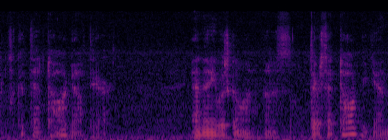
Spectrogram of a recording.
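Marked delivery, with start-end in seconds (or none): 0.1-1.1 hushed whisper, higher and much softer. Retold or imitated. Spotting a stray dog from the hill, whispered. 3.1-3.8 surprised. Retold or imitated. Retelling seeing the dog again.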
